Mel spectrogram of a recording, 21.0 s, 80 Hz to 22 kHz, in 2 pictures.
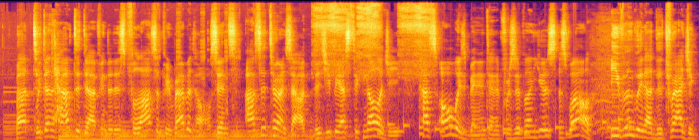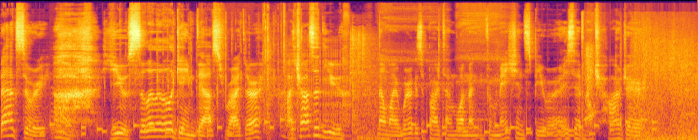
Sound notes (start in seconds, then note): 11.3 Krimeon sighs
